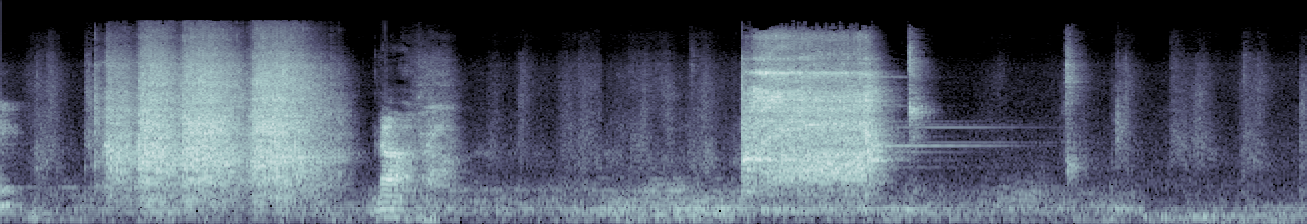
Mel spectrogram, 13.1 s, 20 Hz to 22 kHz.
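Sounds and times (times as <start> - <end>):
cordless power tool revving: 1.0 - 3.6.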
